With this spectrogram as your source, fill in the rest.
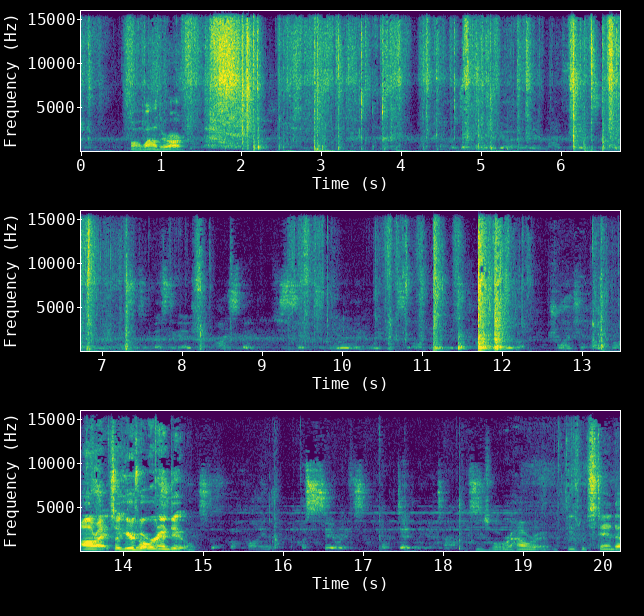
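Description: Cardboard boxes slide and scrape as hands handle them.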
